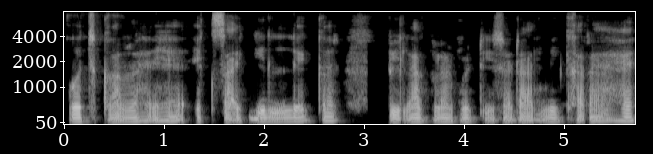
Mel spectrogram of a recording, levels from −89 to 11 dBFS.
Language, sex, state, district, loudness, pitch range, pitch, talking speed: Hindi, male, Bihar, Muzaffarpur, -23 LUFS, 90-105 Hz, 95 Hz, 145 wpm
